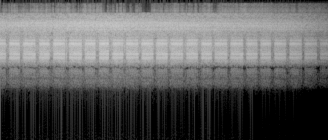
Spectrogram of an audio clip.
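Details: Grande cigale commune (Lyristes plebejus) in Provence garrigue in summer, taking up its love-call song again on another tree: a dry, very high buzzing chopped into rapid, regular pulses, steady, then slowly fading toward the end, with nothing else heard.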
